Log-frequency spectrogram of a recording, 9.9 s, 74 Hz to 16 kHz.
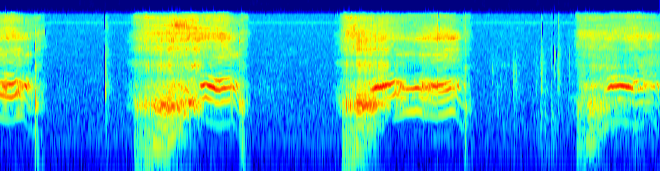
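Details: Man sleeping after a night of drinking at Oktoberfest 2008 in Munich: loud, rough snores with a whistling, rattling quality, about 19 a minute, separated by quiet pauses; heavy snoring.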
